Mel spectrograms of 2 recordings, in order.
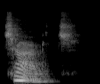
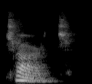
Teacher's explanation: Claro está que yo estoy haciendo el sonido de la U como una A, pero recuerda que es la intención, es como si dijeses una A, pero terminas diciendo una O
